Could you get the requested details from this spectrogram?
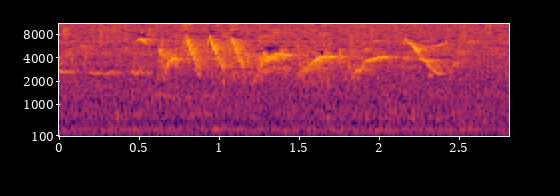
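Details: Black-throated canary of Botswana type in song, played to draw a lazy male into singing; a rapid cascade of high slurred notes runs into a drawn-out sweet whistle and a final sharp rising note.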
